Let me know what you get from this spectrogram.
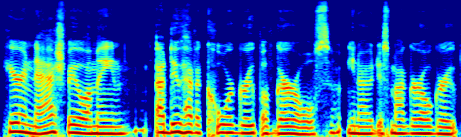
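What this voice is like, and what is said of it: Strong Southern American accent. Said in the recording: “that strong Southern accent”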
